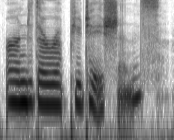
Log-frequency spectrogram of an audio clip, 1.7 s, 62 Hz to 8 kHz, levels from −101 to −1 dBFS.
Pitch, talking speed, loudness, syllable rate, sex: 225 Hz, 105 wpm, -16 LUFS, 4.6 syllables/s, female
